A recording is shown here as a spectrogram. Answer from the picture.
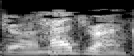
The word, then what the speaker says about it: Hadron: Okay, we basically have all heard about the large, how do you say it, Hadron Collider? – Hadron Collider, yeah.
